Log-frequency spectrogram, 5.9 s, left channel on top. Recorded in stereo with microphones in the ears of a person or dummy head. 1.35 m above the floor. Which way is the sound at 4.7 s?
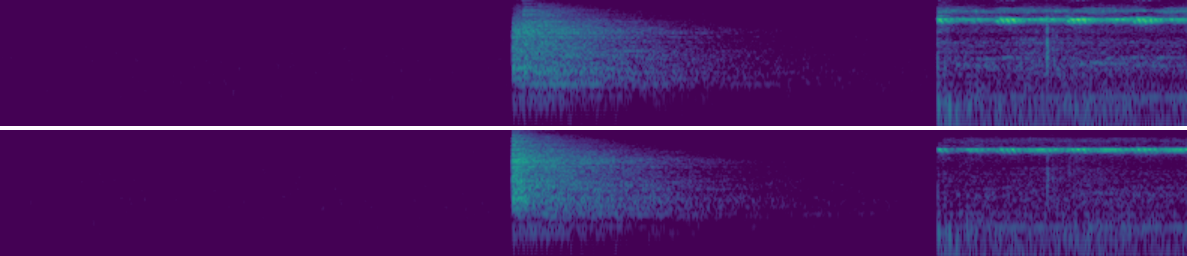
65° left (ahead or behind).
